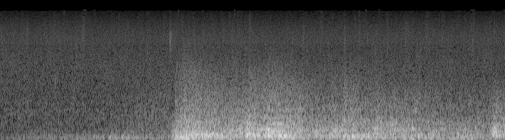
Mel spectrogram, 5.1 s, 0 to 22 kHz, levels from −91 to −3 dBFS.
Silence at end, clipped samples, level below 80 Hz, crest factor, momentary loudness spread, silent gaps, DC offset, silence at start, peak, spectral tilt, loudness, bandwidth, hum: 0 s; under 0.1%; -36 dBFS; 20 dB; 20 LU; none; under 0.1%; 0 s; -6 dBFS; -7 dB/octave; -26 LUFS; 16 kHz; none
